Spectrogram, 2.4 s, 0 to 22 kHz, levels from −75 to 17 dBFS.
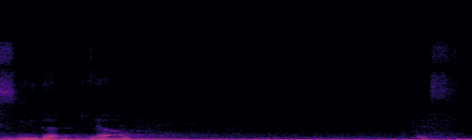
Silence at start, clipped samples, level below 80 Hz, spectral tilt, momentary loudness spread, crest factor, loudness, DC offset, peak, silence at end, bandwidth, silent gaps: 0 s; under 0.1%; -34 dBFS; -8 dB/octave; 7 LU; 16 dB; -36 LUFS; under 0.1%; -16 dBFS; 0 s; 15.5 kHz; none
